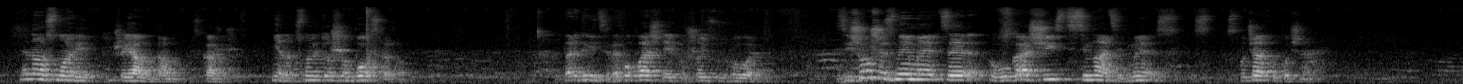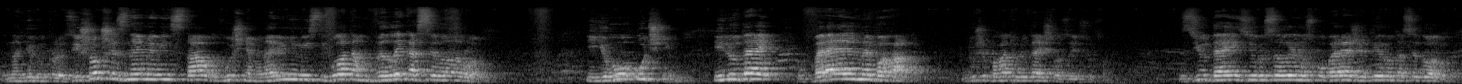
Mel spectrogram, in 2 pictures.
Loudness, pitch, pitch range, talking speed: -24 LUFS, 205 Hz, 185-230 Hz, 145 wpm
